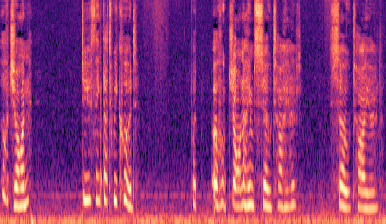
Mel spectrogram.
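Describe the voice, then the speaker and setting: A woman's voice: high voice, steady tone, takes it slowly, pauses often, darkish tone, low-quality recording. A woman playing a frail, languid young bride-to-be haunted by dreams, acted breathlessly and melodramatically for radio drama. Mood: weary, wistful. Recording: dramatic music under the voice.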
